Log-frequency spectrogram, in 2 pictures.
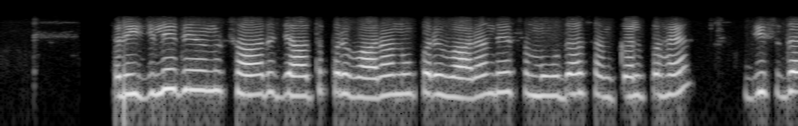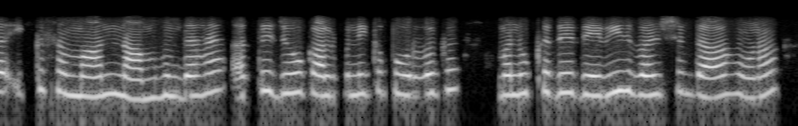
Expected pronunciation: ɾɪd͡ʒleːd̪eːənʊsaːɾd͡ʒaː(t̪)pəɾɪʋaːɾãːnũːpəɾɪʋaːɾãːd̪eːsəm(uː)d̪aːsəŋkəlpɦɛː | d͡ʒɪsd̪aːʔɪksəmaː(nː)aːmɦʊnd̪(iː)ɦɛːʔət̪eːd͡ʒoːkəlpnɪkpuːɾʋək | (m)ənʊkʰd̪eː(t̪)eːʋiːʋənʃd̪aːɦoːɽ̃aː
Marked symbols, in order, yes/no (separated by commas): yes, yes, yes, no, yes, no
